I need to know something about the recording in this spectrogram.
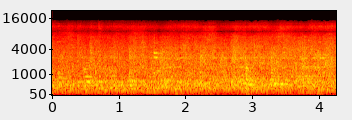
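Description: Steady, loud street din with faint voices in the background.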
